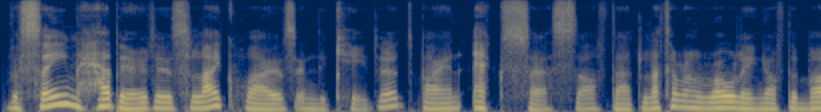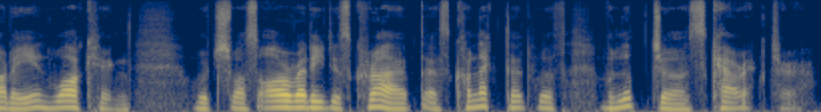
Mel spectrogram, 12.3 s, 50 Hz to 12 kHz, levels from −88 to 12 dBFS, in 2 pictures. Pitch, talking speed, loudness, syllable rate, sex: 135 Hz, 130 wpm, -20 LUFS, 4.4 syllables/s, male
